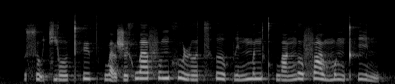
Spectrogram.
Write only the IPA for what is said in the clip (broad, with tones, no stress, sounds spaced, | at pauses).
s ṵ˨˩ t͡ɕ j o˧˥ ʊ̯ t̪ʰ y˥ pʰ w ä̰˨˩ ʂ ɻ̩˦ x w ä˥ f ʊ˥ ŋ x u˥˩ ɻ ɤ˧˥ t͡sʰ ɹ̩˥˩ p i˧˥ n m ə˥ n kʰ w ɑ˧˥ ŋ ɤ˥˧ f ɑ˥˧ ʊ̯ m ɤ˥˧ ŋ t̪ʰ i˥˩ n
